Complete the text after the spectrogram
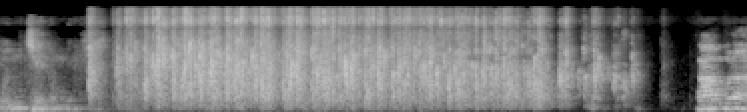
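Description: A small group applauds.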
